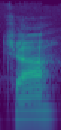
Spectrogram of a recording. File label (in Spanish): "león", Cucapá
